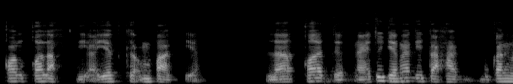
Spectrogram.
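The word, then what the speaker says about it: لقد: Jadi nanti ada karena qalqalah itu membal ya, membal itu artinya memantul, maka setiap huruf qalqalah yang dibaca seperti ini. Laqad ada pantulan terdengar. Laqad ya.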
